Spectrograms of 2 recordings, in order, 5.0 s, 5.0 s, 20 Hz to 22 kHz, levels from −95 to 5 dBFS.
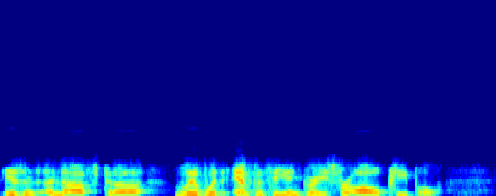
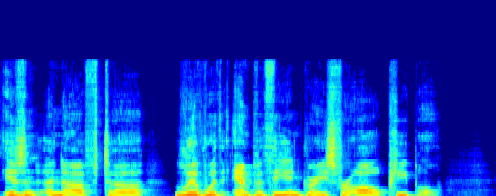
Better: second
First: phone-call audio; poor line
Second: none

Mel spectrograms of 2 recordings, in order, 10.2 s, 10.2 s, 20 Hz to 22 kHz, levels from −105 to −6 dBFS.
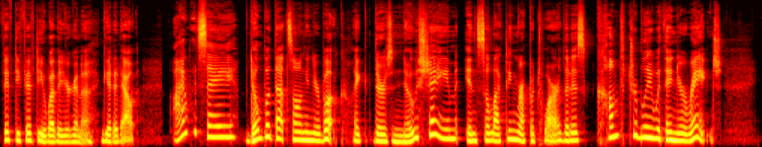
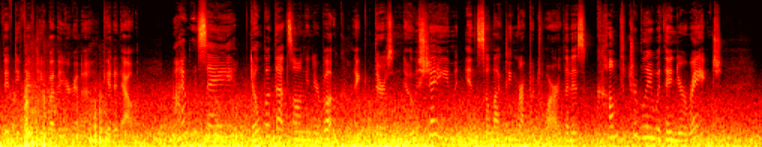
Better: first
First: none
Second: wind noise on the microphone; heavy; 2 dB above the speech

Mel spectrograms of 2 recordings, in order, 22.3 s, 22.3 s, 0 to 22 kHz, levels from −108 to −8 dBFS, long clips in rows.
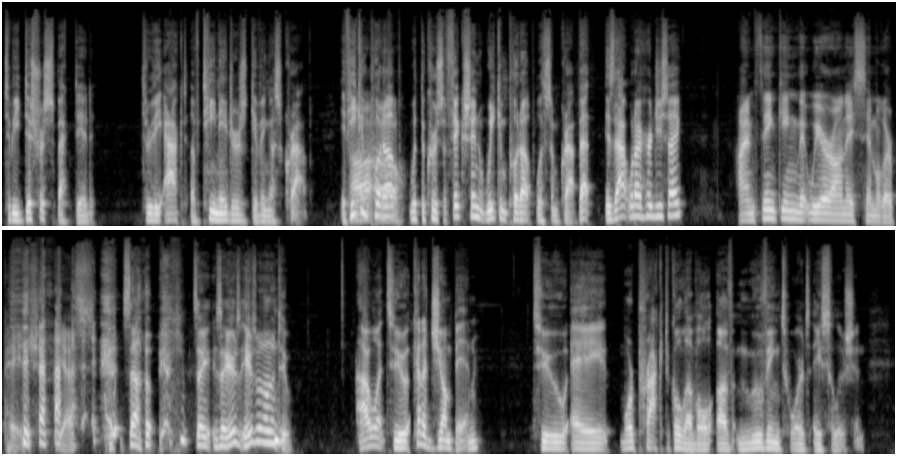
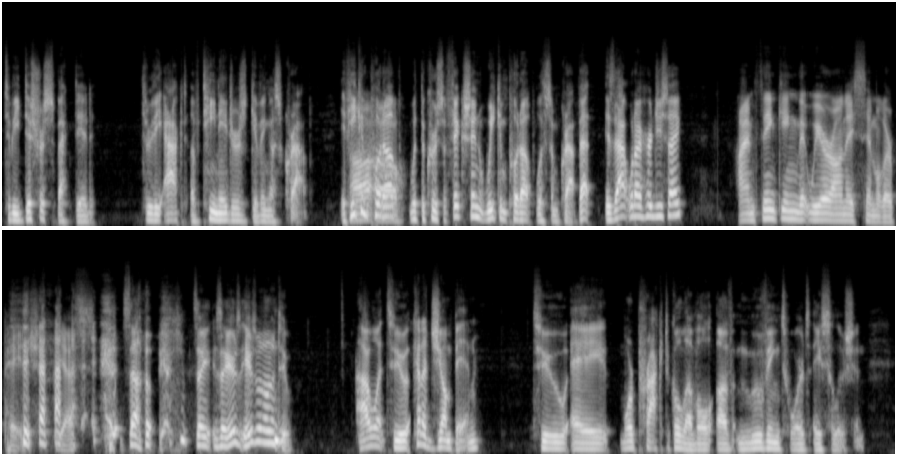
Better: first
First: none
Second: muffled; slightly; fading above 4 kHz

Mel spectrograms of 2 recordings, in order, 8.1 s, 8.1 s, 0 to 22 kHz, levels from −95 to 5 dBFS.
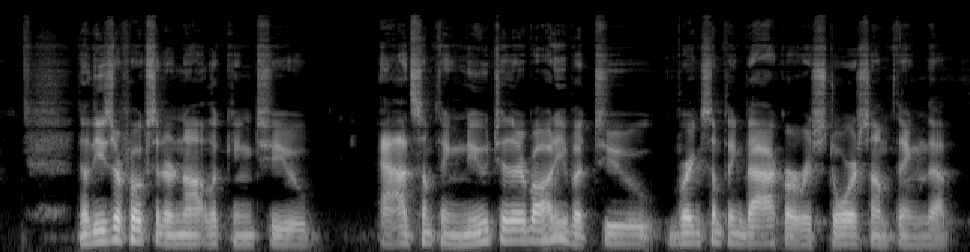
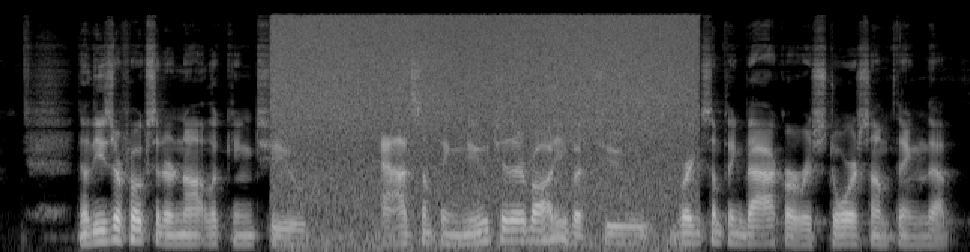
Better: first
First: none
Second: hiss; loud; from 2.5 to 6 s; 3 dB below the speech

